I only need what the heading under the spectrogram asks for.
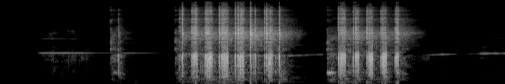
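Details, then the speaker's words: Lincoln 140 Pro MIG, 110 V, wire speed set at 6 (chart 5.5–7), drive chatter gone, liner not yet blown out: choppy uneven crackle about three or four pops a second instead of a smooth sizzle; wire feed speed still too high. "I can still feel it's feeling fast"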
